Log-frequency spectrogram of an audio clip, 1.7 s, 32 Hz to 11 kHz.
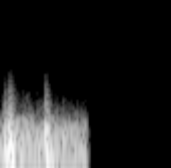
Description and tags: A heartbeat recorded from the Korg M1 VSTI processed with a compressor from the Korg MDE-X multi effect VSTE.
beat, body, chest, heart, heartbeat, human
